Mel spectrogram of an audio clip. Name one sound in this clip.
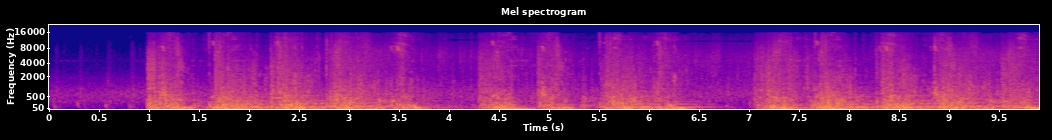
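A pickaxe strikes wood again and again with loud, heavy thuds.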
